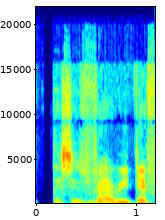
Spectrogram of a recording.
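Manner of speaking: ordinary delivery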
